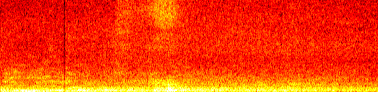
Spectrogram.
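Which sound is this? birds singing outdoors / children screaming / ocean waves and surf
ocean waves and surf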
